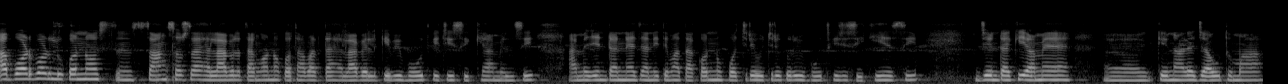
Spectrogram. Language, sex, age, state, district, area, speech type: Odia, female, 30-45, Odisha, Bargarh, urban, spontaneous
